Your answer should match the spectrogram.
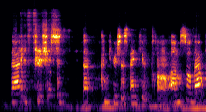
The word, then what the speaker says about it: Confucius: If I'm pronouncing it right, the Chinese philosophy, right? That Confucius.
